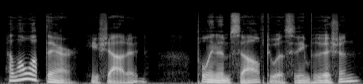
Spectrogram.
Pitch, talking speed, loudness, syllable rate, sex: 110 Hz, 180 wpm, -19 LUFS, 6.4 syllables/s, male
